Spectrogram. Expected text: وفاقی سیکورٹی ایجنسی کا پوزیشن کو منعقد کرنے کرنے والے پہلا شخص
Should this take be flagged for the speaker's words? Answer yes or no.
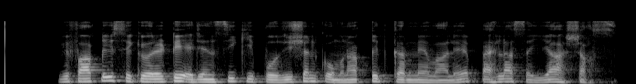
yes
